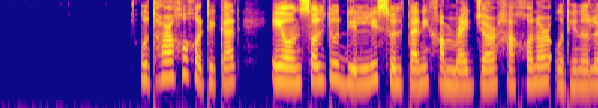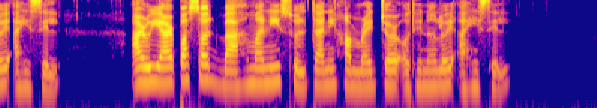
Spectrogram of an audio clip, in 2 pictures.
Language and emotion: Assamese, neutral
